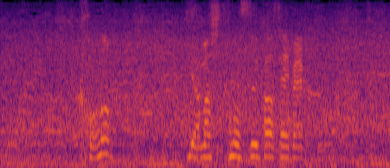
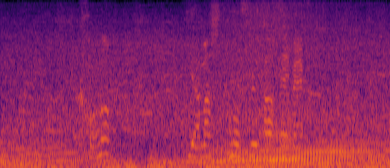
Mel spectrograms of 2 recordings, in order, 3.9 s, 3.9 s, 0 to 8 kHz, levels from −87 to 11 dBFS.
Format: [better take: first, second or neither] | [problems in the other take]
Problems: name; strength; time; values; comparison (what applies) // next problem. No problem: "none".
first | background sound (Wind + Traffic noise, roadway noise); 4 dB above the speech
